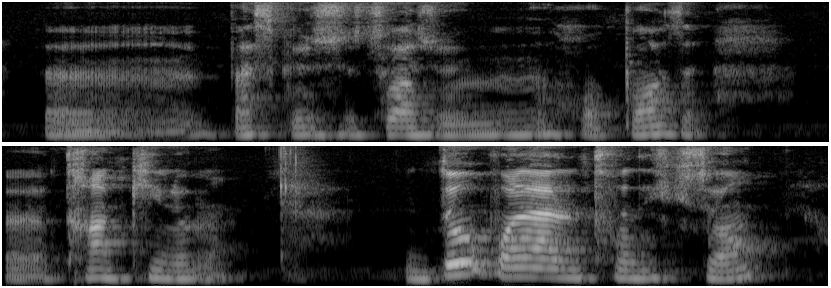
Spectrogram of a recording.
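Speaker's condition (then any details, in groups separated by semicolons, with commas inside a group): Multiple sclerosis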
